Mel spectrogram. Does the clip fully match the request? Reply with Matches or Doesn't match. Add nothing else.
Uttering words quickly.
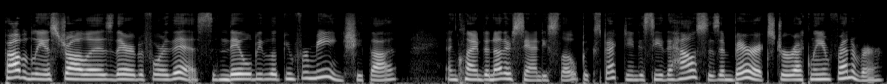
Matches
